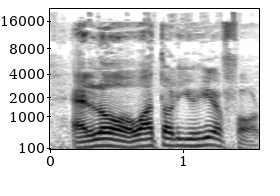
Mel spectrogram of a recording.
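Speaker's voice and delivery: bad, butchered German accent, super villain voice. Retelling walking into a man's office, quoting him in a bad german accent. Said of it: "I'm gonna butcher this accent".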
